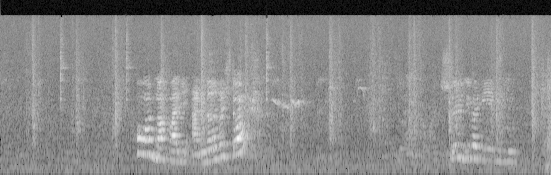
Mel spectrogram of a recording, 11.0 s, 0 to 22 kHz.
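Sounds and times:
rubber bands and clothing rustling: 0:00.0 - 0:11.0.

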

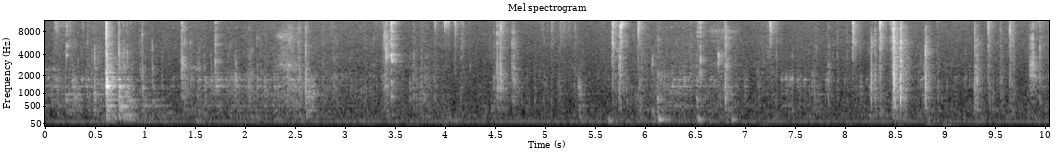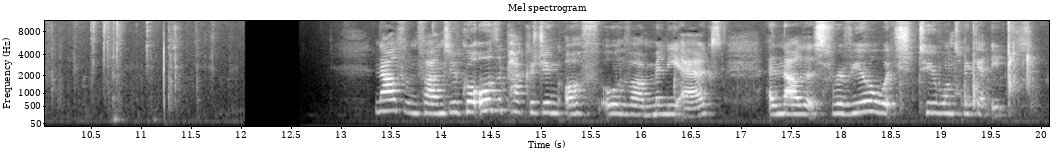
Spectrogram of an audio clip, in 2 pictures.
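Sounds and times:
wrapping rustling: 0:01.2 - 0:12.0.

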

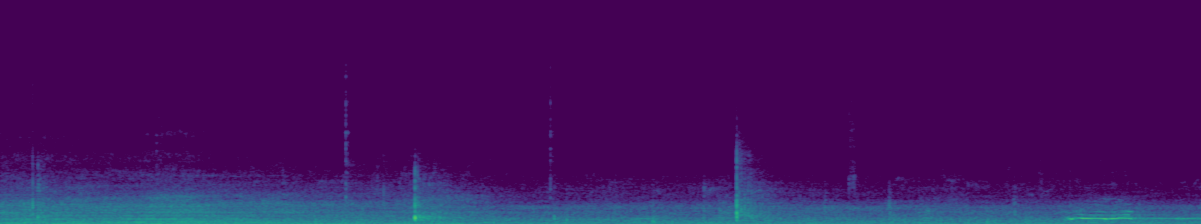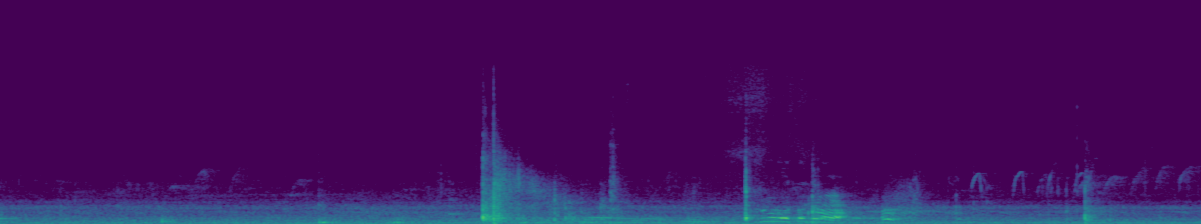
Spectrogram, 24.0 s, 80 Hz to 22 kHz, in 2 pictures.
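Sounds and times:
bat cracking a baseball: 0:04.0 - 0:04.6, 0:07.0 - 0:07.9, 0:16.8 - 0:18.4, 0:19.4 - 0:20.4
players shouting: 0:10.4 - 0:12.4, 0:16.9 - 0:21.7.

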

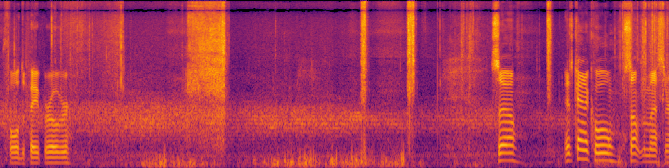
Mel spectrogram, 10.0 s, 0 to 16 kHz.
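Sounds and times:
knife slicing paper: 0:02.8 - 0:03.5
paper rustling: 0:09.2 - 0:10.0.

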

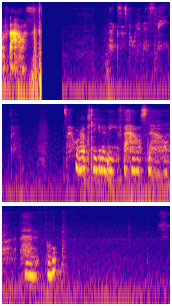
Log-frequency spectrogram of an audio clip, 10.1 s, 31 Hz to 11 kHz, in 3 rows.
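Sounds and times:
woman whispering faintly: 0:02.2 - 0:03.7.

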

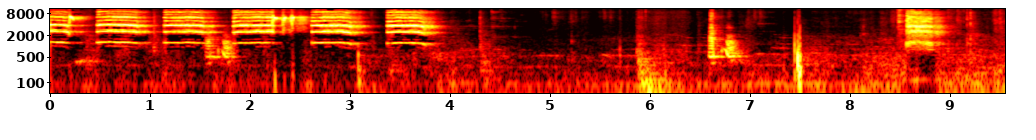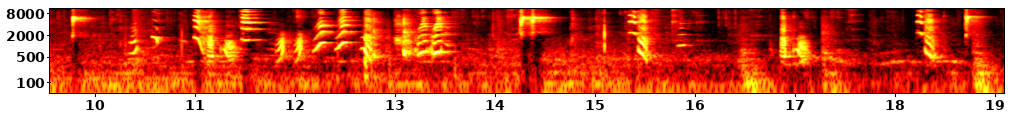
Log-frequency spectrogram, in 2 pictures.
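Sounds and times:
parakeets calling: 0:00.0 - 0:04.0, 0:08.5 - 0:09.1, 0:09.7 - 0:14.6.

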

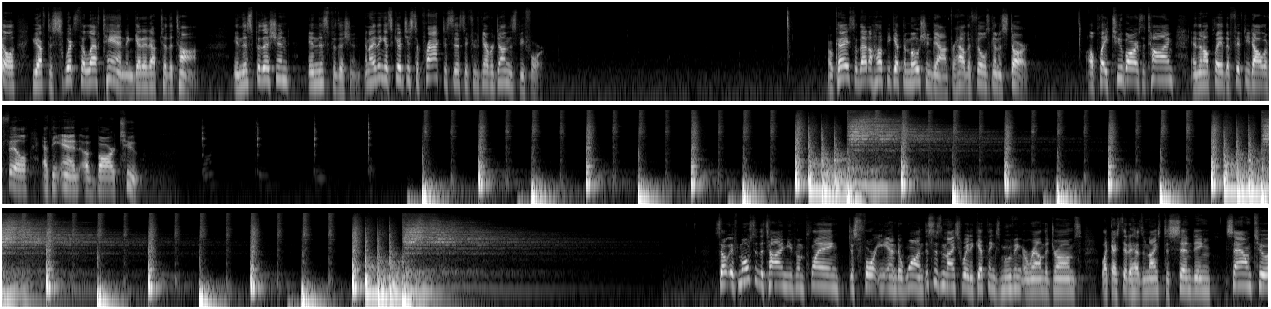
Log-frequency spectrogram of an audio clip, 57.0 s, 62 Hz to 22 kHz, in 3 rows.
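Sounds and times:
drum kit playing rock beat: 0:25.2 - 0:45.3
drum fill: 0:30.1 - 0:35.2, 0:41.0 - 0:45.1
crash cymbal: 0:44.2 - 0:47.6.

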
